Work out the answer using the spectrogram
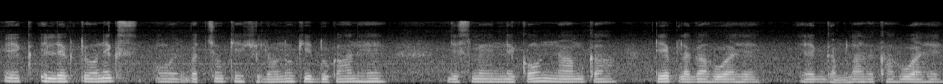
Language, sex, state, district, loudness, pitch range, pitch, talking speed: Hindi, male, Rajasthan, Bikaner, -19 LUFS, 120-135 Hz, 125 Hz, 140 wpm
